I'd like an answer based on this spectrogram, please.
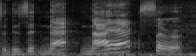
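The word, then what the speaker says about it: NAICS: pronounce it is it niax or how do you pronounce that i pronounce it next so i could be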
